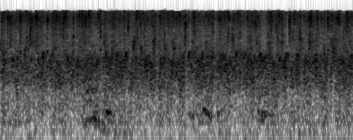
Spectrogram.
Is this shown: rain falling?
no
